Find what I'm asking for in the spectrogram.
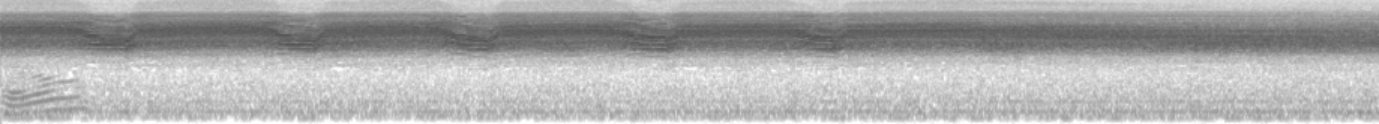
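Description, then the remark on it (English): An annual cicada buzzes loudly and continuously in a harsh, high-pitched drone with a slight regular pulsing, easing off a little toward the end. No one speaks. “This is an annual cicada.”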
